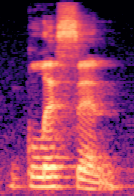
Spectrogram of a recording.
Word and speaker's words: glisten: Also, when a word ends in sten, it would be right for you to assume that the T is silent. Let me give you some examples. Glisten, fasten, christen, moisten.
